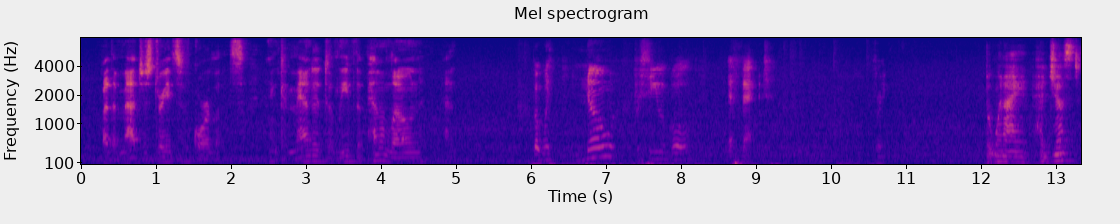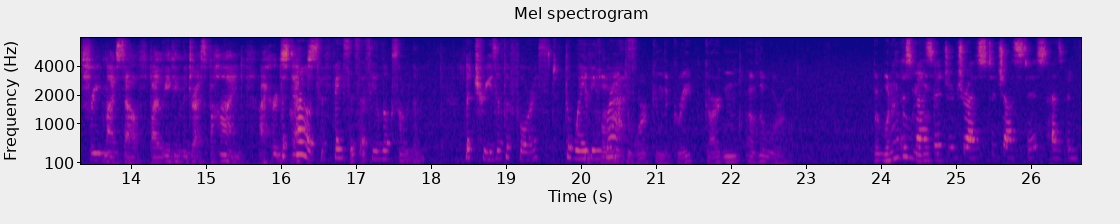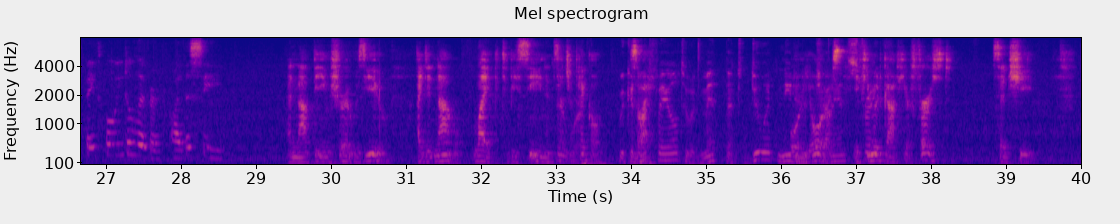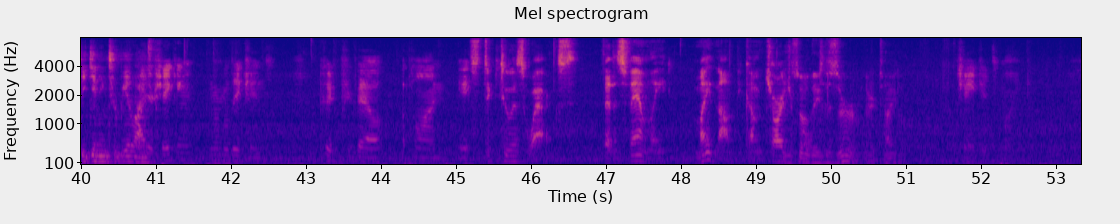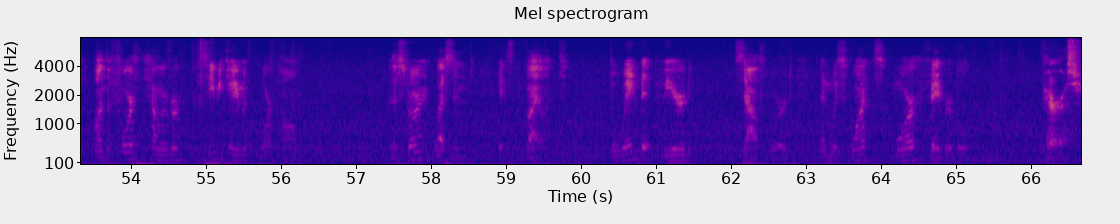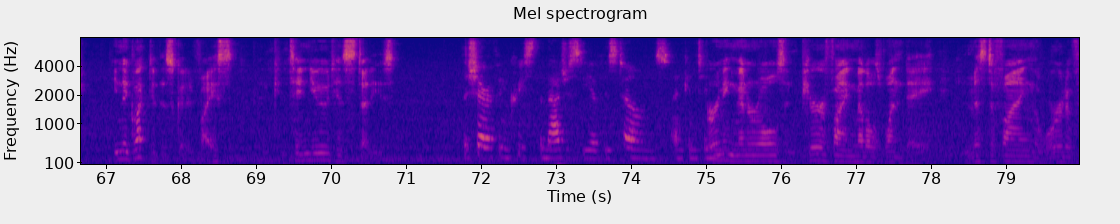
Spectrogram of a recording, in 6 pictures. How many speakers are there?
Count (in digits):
6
